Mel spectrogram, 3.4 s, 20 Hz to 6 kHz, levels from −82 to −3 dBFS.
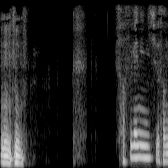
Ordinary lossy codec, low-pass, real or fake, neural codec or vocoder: AAC, 32 kbps; 5.4 kHz; real; none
